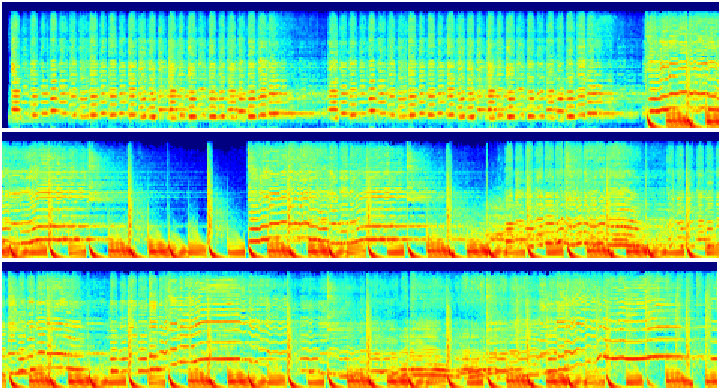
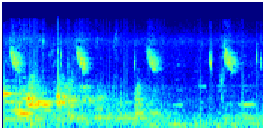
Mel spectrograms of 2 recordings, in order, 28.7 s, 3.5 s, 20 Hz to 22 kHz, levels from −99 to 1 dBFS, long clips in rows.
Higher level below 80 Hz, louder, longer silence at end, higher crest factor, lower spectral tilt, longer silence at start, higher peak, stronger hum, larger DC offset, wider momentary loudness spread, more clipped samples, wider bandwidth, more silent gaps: first, -28 dBFS vs -62 dBFS; first, -15 LUFS vs -35 LUFS; about the same, 0 s vs 0 s; second, 14 dB vs 20 dB; about the same, -5 dB/octave vs -4 dB/octave; about the same, 0.1 s vs 0 s; first, 0 dBFS vs -16 dBFS; neither; neither; second, 9 LU vs 18 LU; neither; first, 16.5 kHz vs 13.5 kHz; neither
